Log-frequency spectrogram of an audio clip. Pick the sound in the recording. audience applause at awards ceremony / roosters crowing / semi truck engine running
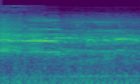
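roosters crowing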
